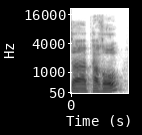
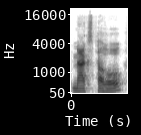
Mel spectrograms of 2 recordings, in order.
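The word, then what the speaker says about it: Max Parrot: So Max Perot, indeed, it's Perot, right? Spelled parrot in English, but the French way of pronounce, or the proper way of pronouncing is indeed Max Perot.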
